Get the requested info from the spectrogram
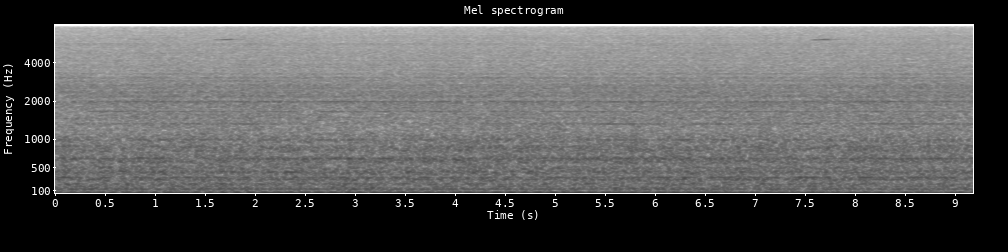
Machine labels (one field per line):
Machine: fan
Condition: normal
